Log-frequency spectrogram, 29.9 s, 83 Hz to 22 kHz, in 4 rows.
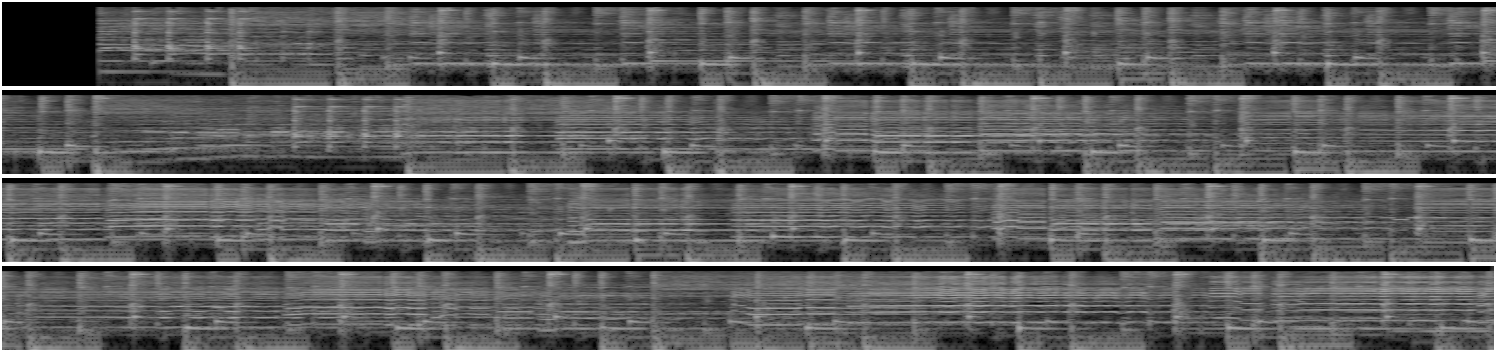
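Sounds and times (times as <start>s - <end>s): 
saxophone instrumental call ringtone: 0.5s - 29.8s.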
